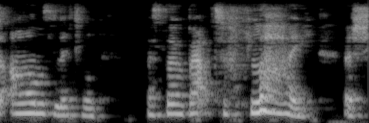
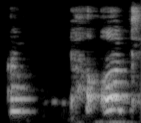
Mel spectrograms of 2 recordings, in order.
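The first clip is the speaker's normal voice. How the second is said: higher, husky plea; husky pleading; 8 semitones higher, 5 dB louder than usual. A narrator's reading. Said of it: "pleaded Homily in a husky whisper".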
